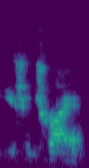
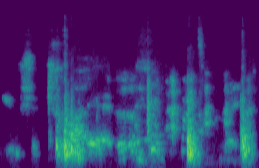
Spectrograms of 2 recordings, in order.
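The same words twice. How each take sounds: First: Said in the usual way. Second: Very slow, high, whispered tease; teasing whisper. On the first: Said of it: "It's like". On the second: Retold or imitated. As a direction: coax them slyly in a whisper. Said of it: "I'm like".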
